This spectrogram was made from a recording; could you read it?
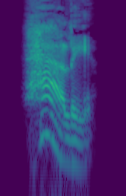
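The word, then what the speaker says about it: härlig: Хэли, чудесный, хэли. Обратите внимание, что буковка «г», стоящая после буквы «и», не читается.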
